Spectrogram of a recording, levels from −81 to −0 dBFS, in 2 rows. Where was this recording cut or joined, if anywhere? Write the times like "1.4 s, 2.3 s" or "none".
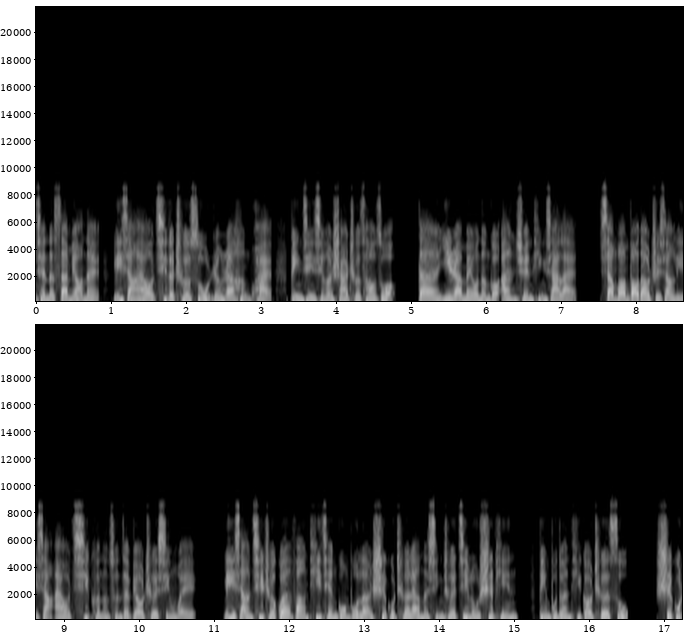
7.4 s, 15.2 s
